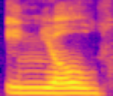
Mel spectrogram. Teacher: my L is right there at the front. In my teeth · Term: broad L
